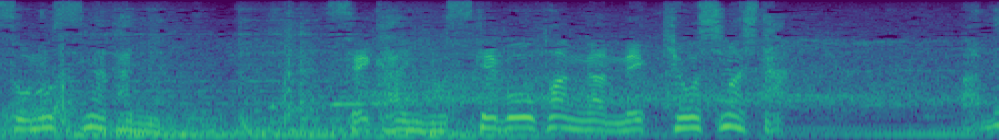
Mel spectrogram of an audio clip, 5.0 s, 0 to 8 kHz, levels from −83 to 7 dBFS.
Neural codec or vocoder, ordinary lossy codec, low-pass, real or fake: none; none; none; real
